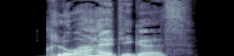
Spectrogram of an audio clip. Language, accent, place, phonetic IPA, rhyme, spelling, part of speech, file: German, Germany, Berlin, [ˈkloːɐ̯ˌhaltɪɡəs], -oːɐ̯haltɪɡəs, chlorhaltiges, adjective, De-chlorhaltiges.ogg
- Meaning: strong/mixed nominative/accusative neuter singular of chlorhaltig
